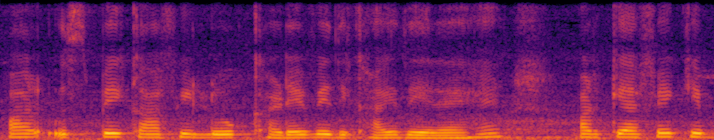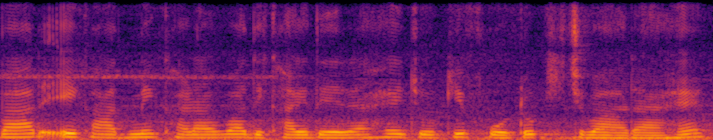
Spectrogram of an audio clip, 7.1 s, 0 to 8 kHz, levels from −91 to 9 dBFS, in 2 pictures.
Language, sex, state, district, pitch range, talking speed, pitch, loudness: Hindi, female, Haryana, Jhajjar, 165-190 Hz, 235 wpm, 175 Hz, -16 LUFS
